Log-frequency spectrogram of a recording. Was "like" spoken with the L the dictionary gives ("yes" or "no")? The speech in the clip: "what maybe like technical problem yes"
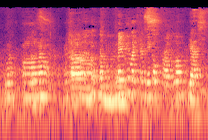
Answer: no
